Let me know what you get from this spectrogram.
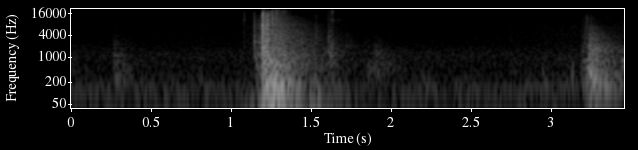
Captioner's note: door closes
